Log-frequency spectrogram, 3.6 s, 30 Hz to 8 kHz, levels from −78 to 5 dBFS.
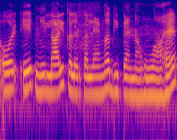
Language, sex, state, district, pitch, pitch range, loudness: Hindi, female, Uttar Pradesh, Saharanpur, 200 Hz, 190-225 Hz, -18 LUFS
